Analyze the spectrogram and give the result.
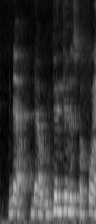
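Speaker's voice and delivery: plain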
